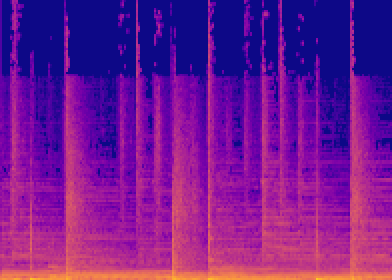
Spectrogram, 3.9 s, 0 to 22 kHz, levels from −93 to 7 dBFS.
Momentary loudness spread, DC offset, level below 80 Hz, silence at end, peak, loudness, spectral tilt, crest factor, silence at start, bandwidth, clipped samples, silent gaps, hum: 7 LU; under 0.1%; -22 dBFS; 0 s; -2 dBFS; -20 LUFS; -6.5 dB/octave; 16 dB; 0 s; over 20 kHz; under 0.1%; none; none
